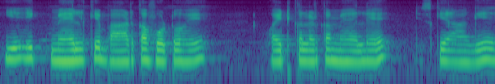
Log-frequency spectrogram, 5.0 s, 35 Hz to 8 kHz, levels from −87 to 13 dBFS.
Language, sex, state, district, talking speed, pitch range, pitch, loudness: Hindi, male, Maharashtra, Washim, 180 wpm, 155-170 Hz, 160 Hz, -20 LUFS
